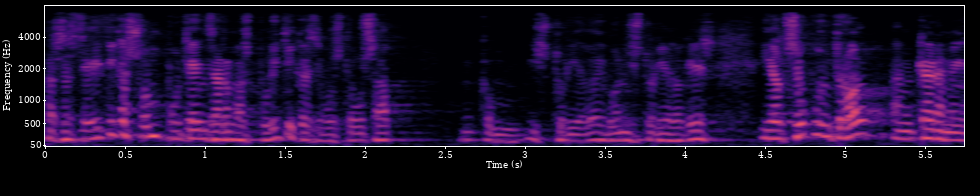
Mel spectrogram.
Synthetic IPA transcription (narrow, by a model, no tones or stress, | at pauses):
ləzəst̪əðist̪ikəsomput̪enzaɾaməspulit̪ikəsiβust̪ɛusap̚ | kɔmist̪uɾiəðoiβɔnist̪uɾiəðokes | iəlˠsɛwkunt̪ɾɔlˠəŋkaɾəme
